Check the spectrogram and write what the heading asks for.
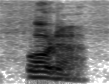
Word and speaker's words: Una: Una. U-N-A. – That means one in Spanish. – I know. It's the first child. – And the next is going to be dos. – Tony. – Una, dos, tres, cuatro.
